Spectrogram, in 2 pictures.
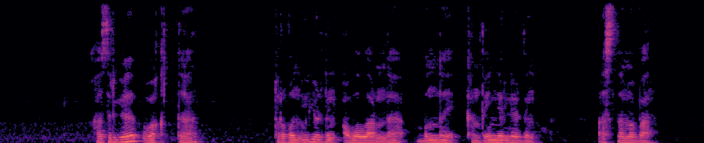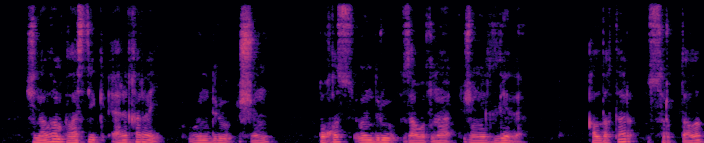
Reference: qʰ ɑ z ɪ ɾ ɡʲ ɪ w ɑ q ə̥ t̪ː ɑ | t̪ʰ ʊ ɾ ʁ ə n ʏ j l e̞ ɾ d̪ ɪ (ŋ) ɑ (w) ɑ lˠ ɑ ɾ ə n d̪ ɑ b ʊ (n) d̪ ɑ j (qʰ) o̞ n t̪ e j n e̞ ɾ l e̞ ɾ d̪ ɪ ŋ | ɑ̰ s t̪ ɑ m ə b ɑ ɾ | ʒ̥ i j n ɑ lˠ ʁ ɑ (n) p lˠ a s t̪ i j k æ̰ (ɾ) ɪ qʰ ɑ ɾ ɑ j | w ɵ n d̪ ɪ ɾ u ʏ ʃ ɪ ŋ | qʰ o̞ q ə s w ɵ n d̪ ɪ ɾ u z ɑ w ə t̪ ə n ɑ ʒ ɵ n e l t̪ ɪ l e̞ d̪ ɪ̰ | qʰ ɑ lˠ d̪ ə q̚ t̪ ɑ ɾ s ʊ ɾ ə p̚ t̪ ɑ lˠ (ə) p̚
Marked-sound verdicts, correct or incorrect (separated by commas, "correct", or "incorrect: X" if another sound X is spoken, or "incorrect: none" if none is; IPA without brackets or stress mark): correct, correct, correct, incorrect: kʰ, correct, correct, correct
